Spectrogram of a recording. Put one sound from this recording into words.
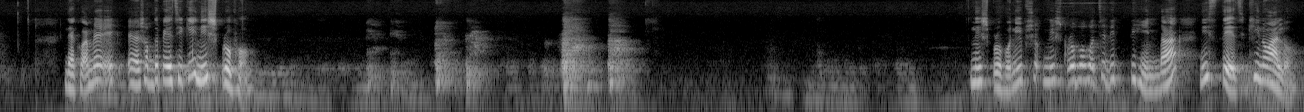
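A woman speaks clearly and steadily, as if teaching a class.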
